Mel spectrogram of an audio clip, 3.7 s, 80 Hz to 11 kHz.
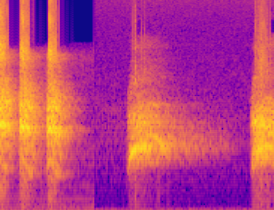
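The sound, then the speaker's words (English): A fox gives a series of harsh, raspy calls: three quick hoarse yelps in a burst, then two longer drawn-out rasping cries after short pauses. The calls are loud and stand alone, with no talking. “That is one of 30 some odd different sounds that they make.”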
